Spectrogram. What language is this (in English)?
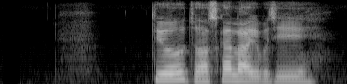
Nepali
